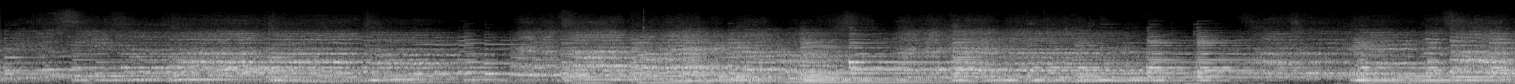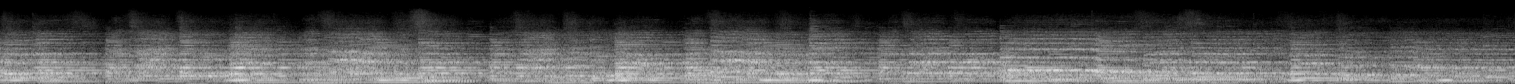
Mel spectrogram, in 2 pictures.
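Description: Large school choir of young voices singing together with piano accompaniment, sustained notes over a steady low accompaniment.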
